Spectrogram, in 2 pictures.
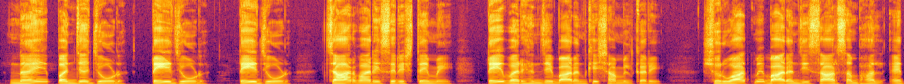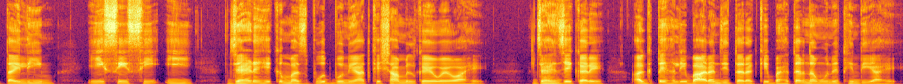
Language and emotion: Sindhi, neutral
